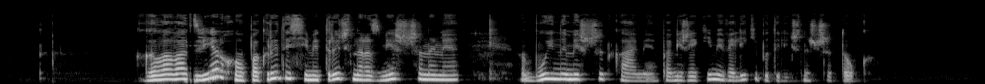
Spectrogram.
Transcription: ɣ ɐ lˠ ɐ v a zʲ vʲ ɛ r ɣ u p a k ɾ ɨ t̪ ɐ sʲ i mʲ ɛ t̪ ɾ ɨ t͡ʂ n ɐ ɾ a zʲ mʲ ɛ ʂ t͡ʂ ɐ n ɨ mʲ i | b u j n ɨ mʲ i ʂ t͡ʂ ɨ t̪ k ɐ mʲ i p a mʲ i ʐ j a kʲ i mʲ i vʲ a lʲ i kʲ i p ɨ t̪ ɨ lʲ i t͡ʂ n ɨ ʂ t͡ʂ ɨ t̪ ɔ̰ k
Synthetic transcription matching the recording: ɣ ɐ lˠ a v a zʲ vʲ ɛ r x u p a k ɾ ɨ t̪ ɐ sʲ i mʲ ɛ t̪ ɾ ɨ t͡ʂ n ɐ ɾ a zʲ mʲ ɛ ʂ t͡ʂ ɐ n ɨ mʲ i | b u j n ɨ mʲ i ʂ t͡ʂ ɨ t̪ k a mʲ i p a mʲ i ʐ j a kʲ i mʲ i vʲ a lʲ i kʲ i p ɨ t̪ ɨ lʲ i t͡ʂ n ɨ ʂ t͡ʂ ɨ t̪ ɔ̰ k

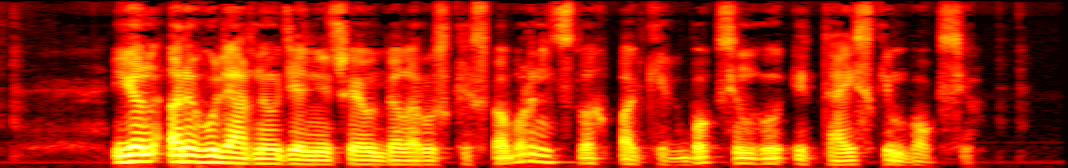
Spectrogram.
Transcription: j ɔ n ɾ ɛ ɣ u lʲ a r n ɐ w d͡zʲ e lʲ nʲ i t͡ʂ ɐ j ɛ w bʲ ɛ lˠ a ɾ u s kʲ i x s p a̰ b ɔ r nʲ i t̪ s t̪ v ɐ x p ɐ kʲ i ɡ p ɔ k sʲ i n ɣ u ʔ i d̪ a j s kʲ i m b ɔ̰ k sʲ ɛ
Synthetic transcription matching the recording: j ɔ n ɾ ɛ ɣ u lʲ a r n ɐ w d͡zʲ e lʲ nʲ i t͡ʂ ɐ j ɛ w bʲ ɛ lˠ a ɾ u s kʲ i x s p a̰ b ɔ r nʲ i t̪ s t̪ v ɐ x p ɐ kʲ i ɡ b ɔ k sʲ i n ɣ u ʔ i t̪ a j s kʲ i m b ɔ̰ k sʲ ɛ

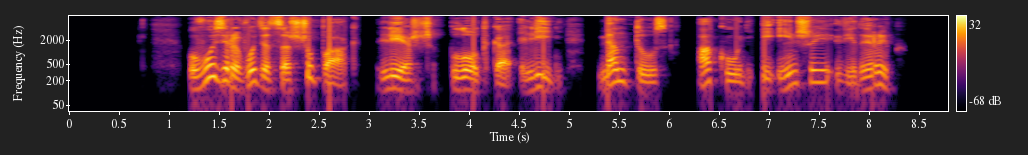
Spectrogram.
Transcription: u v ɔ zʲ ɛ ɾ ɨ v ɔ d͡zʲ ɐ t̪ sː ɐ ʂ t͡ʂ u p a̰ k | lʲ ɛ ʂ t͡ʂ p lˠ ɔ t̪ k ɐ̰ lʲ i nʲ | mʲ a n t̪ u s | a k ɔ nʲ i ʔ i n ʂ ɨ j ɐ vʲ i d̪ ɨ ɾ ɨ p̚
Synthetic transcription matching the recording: u v ɔ zʲ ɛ ɾ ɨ v ɔ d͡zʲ ɐ t̪ sː ɐ ʂ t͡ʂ u p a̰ k | lʲ ɛ ʂ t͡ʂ p lˠ ɔ t̪ k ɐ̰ lʲ i nʲ | mʲ a n t̪ u s | a k u nʲ i ʔ i n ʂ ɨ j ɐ vʲ i d̪ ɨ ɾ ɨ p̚

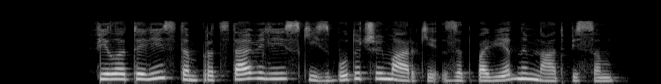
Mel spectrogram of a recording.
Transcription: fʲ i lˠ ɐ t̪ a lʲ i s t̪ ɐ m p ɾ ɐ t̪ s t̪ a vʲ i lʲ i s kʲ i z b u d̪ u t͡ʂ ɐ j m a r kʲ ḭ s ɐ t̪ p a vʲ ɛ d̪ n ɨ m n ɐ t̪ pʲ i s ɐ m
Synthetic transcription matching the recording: fʲ i lˠ ɐ t̪ ɛ lʲ i s t̪ ɐ m p ɾ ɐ t̪ s t̪ a vʲ i lʲ i s kʲ i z b u d̪ u t͡ʂ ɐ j m a r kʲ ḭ z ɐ t̪ p a vʲ ɛ d̪ n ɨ m n a t̪ pʲ i s ɐ m

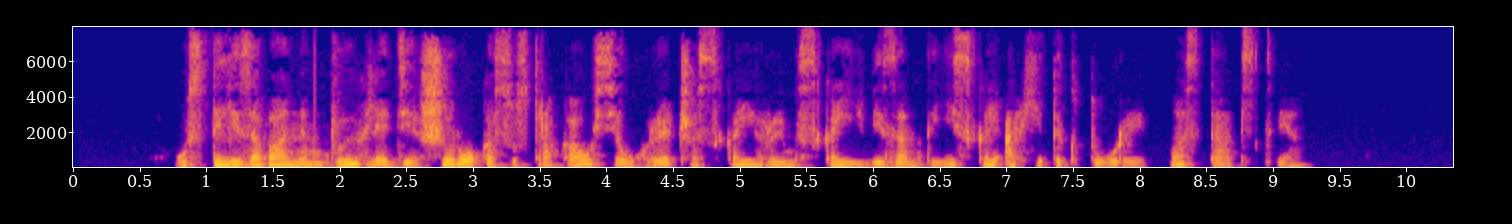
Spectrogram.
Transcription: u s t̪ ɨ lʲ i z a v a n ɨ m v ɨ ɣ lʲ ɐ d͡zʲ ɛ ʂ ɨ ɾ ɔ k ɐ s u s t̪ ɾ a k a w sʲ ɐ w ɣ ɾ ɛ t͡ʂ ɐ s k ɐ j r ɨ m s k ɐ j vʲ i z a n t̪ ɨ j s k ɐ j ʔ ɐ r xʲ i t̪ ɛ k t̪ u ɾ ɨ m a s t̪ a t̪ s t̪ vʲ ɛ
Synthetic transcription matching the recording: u s t̪ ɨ lʲ i z a v a n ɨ m v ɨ ɣ lʲ ɐ d͡zʲ ɛ ʂ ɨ ɾ ɔ k ɐ s u s t̪ ɾ a k a w sʲ ɐ w ɣ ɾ ɛ t͡ʂ ɐ s k ɐ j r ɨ m s k ɐ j vʲ i z a n t̪ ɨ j s k ɐ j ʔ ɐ r xʲ i t̪ ɛ k t̪ u ɾ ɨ m a s t̪ a t̪ s t̪ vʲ ɛ

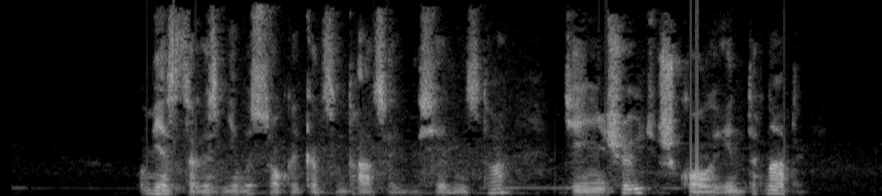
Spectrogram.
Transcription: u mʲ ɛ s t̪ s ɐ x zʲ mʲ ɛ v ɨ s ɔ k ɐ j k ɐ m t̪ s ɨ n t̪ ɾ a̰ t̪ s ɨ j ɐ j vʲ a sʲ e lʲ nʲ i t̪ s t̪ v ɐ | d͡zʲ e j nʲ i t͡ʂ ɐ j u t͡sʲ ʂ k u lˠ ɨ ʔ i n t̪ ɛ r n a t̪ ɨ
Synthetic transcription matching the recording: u mʲ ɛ s t̪ s ɐ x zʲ nʲ ɛ v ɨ s ɔ k ɐ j k ɐ n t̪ s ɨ n t̪ ɾ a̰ t̪ s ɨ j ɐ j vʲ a sʲ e lʲ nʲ i t̪ s t̪ v ɐ | d͡zʲ e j nʲ i t͡ʂ ɐ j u t͡sʲ ʂ k ɔ lˠ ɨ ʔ i n t̪ ɛ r n a t̪ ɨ

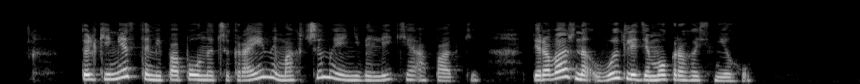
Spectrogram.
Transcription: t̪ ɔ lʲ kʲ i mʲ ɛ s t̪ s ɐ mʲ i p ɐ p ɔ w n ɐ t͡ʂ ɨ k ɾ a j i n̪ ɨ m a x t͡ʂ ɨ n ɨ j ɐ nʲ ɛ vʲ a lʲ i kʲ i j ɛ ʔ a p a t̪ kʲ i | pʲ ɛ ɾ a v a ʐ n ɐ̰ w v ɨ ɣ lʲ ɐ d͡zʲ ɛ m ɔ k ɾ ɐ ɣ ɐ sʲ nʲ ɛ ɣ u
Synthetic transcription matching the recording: t̪ ɔ lʲ kʲ i mʲ ɛ s t̪ s ɐ mʲ i p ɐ p ɔ w n ɐ t͡ʂ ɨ k ɾ a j i n̪ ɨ m a x t͡ʂ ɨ m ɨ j ɐ nʲ ɛ vʲ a lʲ i kʲ i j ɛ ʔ a p a t̪ kʲ i | pʲ ɛ ɾ a v a ʐ n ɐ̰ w v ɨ ɣ lʲ ɐ d͡zʲ ɛ m ɔ k ɾ ɐ ɣ ɐ sʲ nʲ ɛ ɣ u

